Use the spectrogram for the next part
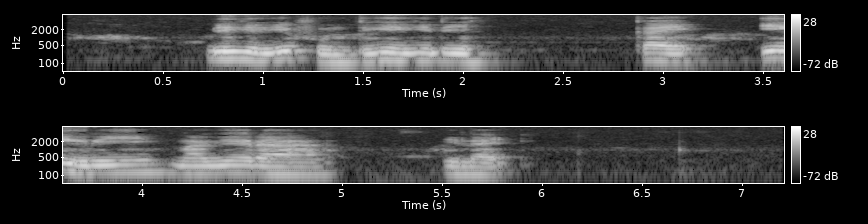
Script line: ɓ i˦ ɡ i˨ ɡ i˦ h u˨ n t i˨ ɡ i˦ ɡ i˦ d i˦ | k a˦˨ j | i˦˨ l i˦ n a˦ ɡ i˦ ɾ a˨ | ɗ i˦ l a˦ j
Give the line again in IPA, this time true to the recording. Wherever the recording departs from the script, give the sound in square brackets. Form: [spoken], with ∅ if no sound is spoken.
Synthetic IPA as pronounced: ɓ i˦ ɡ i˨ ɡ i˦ [f] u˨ n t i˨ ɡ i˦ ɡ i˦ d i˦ | k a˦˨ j | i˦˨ [ɾ] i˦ [m] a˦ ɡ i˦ ɾ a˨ | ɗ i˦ l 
